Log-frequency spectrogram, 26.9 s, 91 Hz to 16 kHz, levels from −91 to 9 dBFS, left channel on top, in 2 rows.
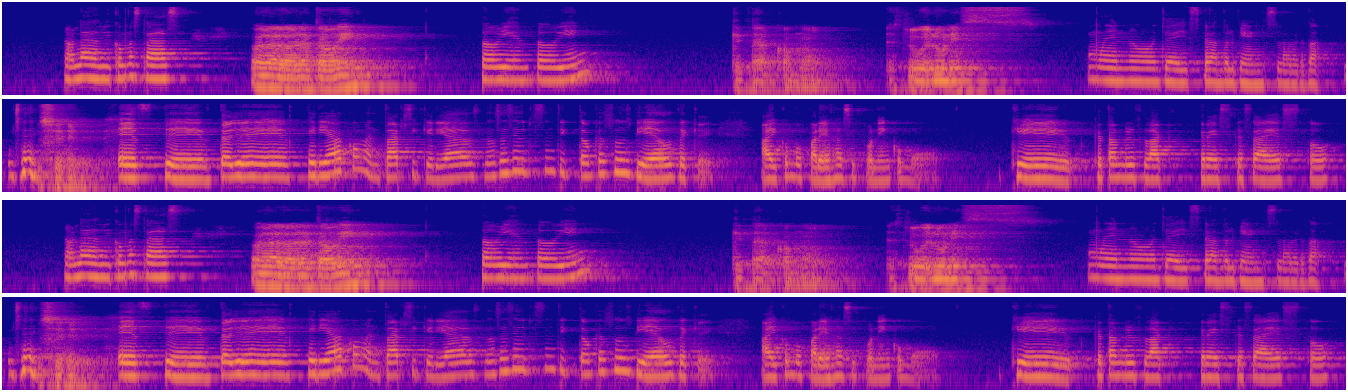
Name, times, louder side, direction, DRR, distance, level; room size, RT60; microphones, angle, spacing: voice 1, 0.6-1.7 4.8-5.9 10.9-13.2 13.5-13.8 14.6-20.6 21.0-22.8 23.5-25.0 25.4-26.7, left 1 dB, 10° left, 10 dB, 0.3 m, -26 dB
voice 2, 2.5-3.6 7.3-8.3 8.9-10.2 13.8-14.2 14.5-14.6, left 1 dB, 70° left, -2 dB, 1.8 m, -26 dB
22.0 x 18.5 x 2.7 m, 1.4 s
head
